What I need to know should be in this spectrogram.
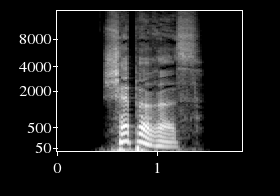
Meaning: strong/mixed nominative/accusative neuter singular comparative degree of schepp
- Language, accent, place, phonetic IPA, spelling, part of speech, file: German, Germany, Berlin, [ˈʃɛpəʁəs], schepperes, adjective, De-schepperes.ogg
